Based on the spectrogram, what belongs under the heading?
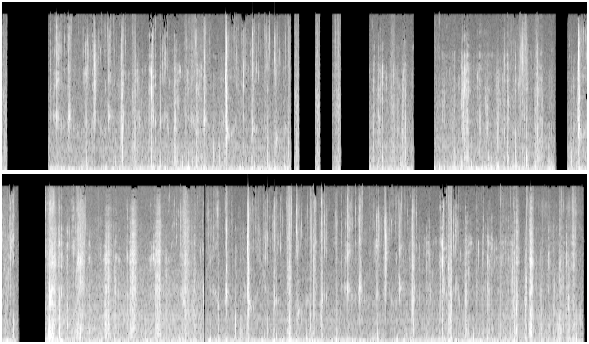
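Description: Close-miked, crunchy biting and chewing as in an ASMR mukbang, dense crackles and clicks in several stretches broken by short silences.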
